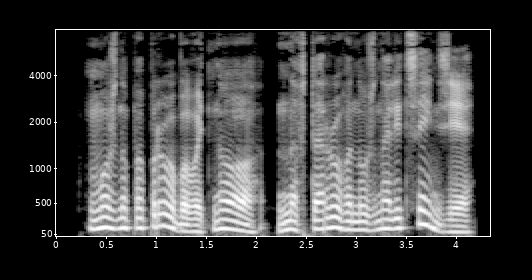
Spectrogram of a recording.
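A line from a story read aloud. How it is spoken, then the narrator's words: Girl's uncertain voice. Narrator (Russian): неуверенно произнесла девушка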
